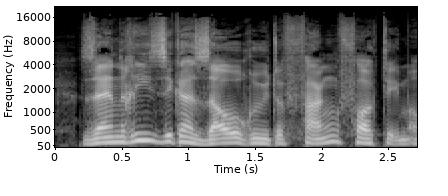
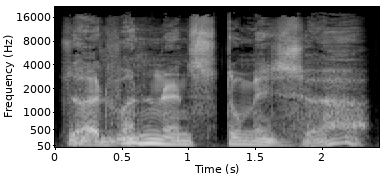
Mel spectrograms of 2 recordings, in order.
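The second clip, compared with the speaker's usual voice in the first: slow, low, puzzled character voice; baffled giant; 4 semitones lower, slower than usual. A narrator's reading. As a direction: draw it out in lumbering bewilderment. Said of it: "Hagrid blickte verdutzt".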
